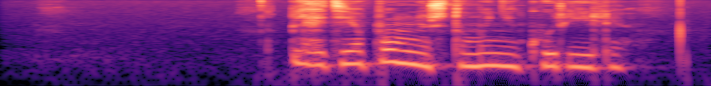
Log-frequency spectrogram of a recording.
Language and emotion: Russian, angry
